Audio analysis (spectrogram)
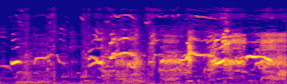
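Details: Crazy six-week-old Belgian Malinois puppies, Lorockmor Mensa x Pixel litter. After one sharp yip, thin whistling whimpers waver and rise, then several pups join with squealing whines that build toward the end.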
